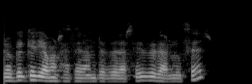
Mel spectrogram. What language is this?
Basque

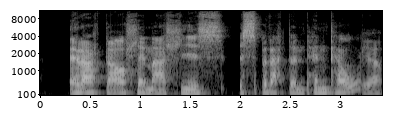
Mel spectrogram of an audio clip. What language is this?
Welsh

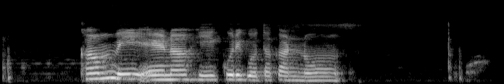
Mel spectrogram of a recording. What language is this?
Divehi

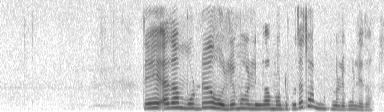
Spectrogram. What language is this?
Punjabi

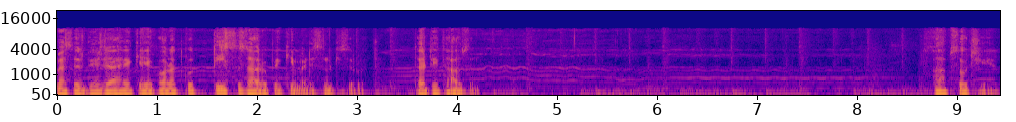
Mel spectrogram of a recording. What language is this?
Hindi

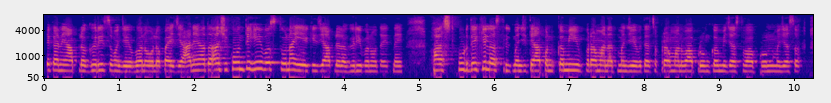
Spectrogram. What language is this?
Marathi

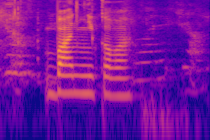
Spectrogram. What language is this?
Russian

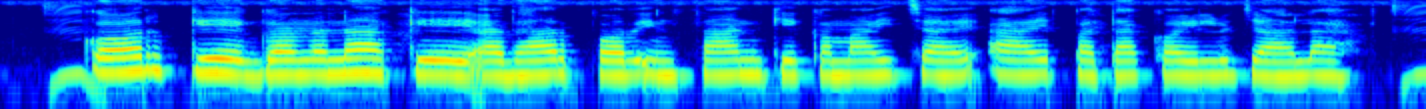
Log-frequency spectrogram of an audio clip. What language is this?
Bhojpuri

